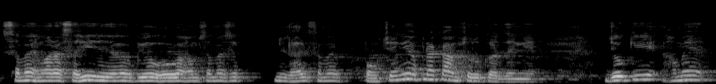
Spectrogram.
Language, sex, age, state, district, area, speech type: Hindi, male, 30-45, Uttar Pradesh, Chandauli, rural, spontaneous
